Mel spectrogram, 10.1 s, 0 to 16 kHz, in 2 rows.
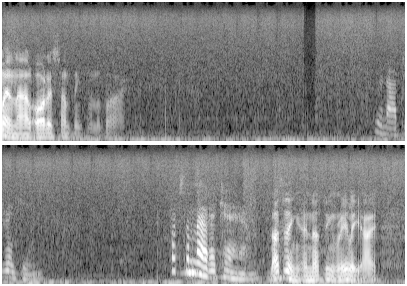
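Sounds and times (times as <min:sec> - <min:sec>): old radio hiss and hum: 0:00.0 - 0:10.0
voice speaking: 0:07.2 - 0:09.7.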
